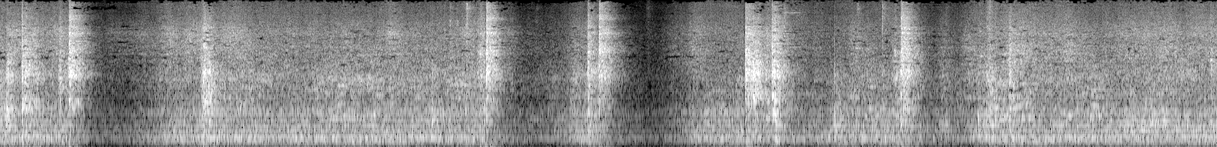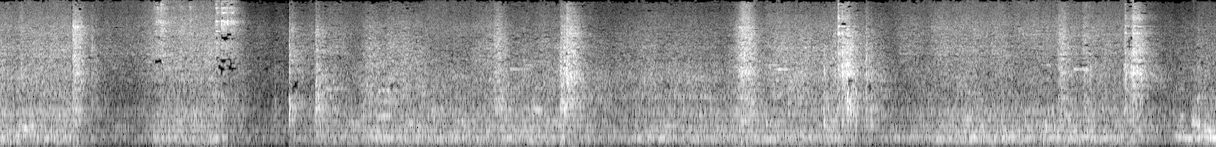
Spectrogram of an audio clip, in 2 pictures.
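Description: Fingerprint smart lock on an aluminium door being worked by hand: a string of separate metallic clicks and clinks from the handle, key cylinder and latch, spaced a second or a few seconds apart, over a steady hiss.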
